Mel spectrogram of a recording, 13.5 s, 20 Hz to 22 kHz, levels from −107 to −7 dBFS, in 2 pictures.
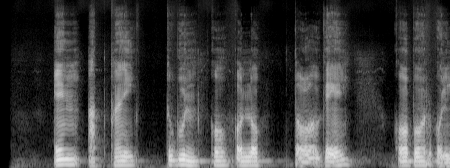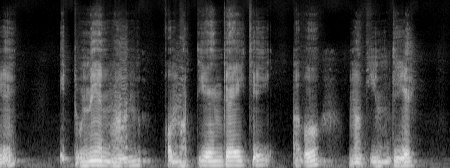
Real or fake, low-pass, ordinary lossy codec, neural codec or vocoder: fake; none; none; codec, 44.1 kHz, 1.7 kbps, Pupu-Codec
